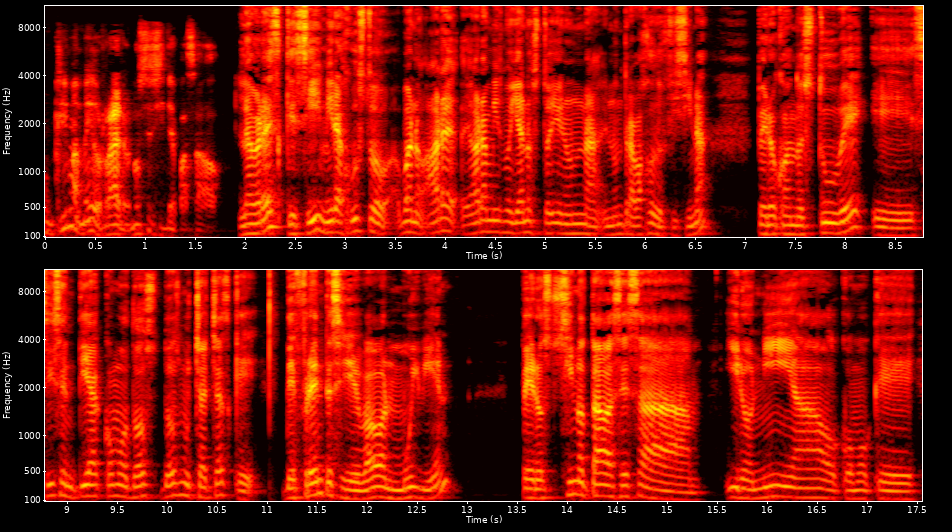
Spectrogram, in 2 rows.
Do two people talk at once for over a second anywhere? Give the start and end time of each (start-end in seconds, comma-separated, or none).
none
